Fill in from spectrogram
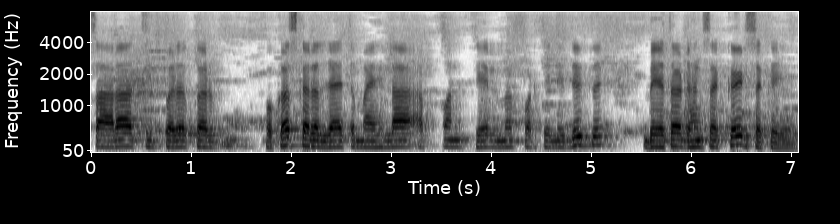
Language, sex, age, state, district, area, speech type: Maithili, male, 60+, Bihar, Supaul, urban, spontaneous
